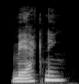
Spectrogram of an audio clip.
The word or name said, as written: mærkning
